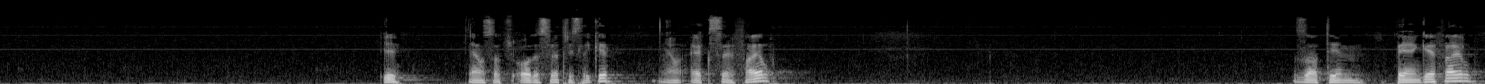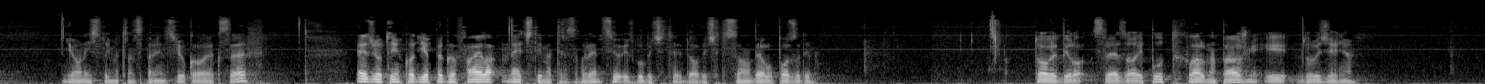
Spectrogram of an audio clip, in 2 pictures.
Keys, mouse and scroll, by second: 0.4 click, 1.6 click, 3.4 click, 4.4 click, 6.7-7.8 drag, 10.2 click, 13.9 click, 17.4-18.5 drag, 19.0 click, 22.0-22.6 ctrl+scroll up 2, 22.9-24.0 ctrl+scroll down 2, 25.0 click.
